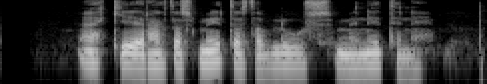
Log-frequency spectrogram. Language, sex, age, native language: Icelandic, male, 30-39, Icelandic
